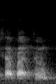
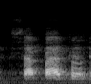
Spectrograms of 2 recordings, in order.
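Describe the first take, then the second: First: "zapatú" stressed on the final Ú; stress on last syllable of ZAPATÚ. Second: "zapato" stressed on PA; stress on middle syllable of ZAPATO. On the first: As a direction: say "zapatú" the Guaraní way, TÚ strong. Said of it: "el guaraní estira al final". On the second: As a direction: say "zapato" with Castilian penultimate stress. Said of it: "acento llano". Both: Shown as a demonstration.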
